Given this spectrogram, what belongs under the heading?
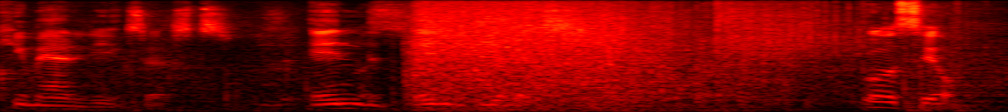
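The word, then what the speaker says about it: Oolacile: Ulaseel. It depends on your pronunciation, but they pronounce it in the game as Ulaseel.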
